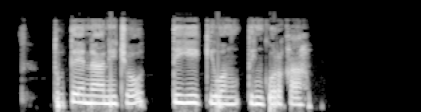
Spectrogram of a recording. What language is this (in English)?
Corongo Ancash Quechua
